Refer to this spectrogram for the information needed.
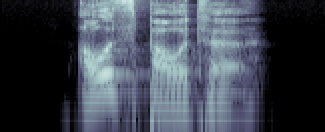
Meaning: inflection of ausbauen: 1. first/third-person singular dependent preterite 2. first/third-person singular dependent subjunctive II
- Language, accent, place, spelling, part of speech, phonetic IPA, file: German, Germany, Berlin, ausbaute, verb, [ˈaʊ̯sˌbaʊ̯tə], De-ausbaute.ogg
